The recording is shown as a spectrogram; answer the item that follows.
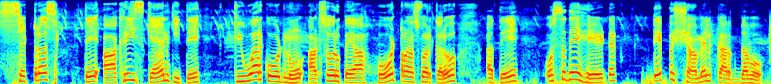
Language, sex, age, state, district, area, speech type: Punjabi, male, 18-30, Punjab, Hoshiarpur, urban, read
